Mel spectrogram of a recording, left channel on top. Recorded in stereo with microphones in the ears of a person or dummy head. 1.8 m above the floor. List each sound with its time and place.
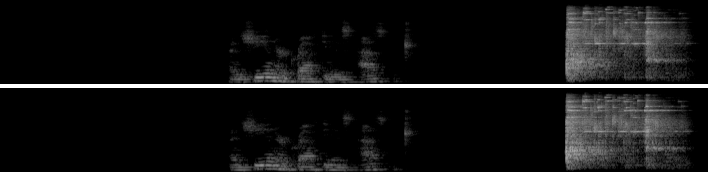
2.3 s a man speaking: 60° left (ahead or behind), 1.6 m
4.0 s a finger snap: 10° right (ahead or behind), 0.6 m
5.7 s breaking glass: 20° right (ahead or behind), 1.0 m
